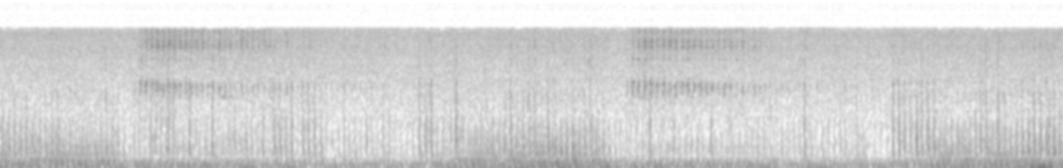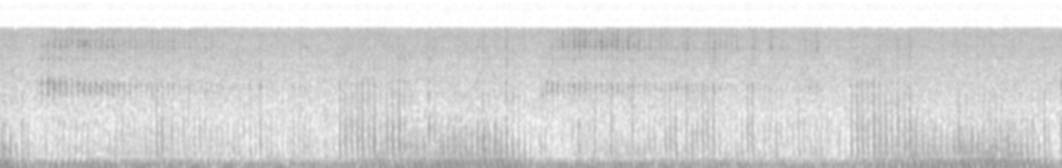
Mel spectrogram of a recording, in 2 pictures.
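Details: Cats and kittens purring: a steady, deep rumbling purr that swells into breathier, louder passes roughly every three seconds, the low throb continuing without pause.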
